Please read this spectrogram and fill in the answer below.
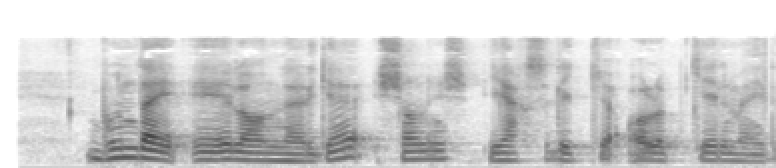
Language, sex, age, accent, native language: Uzbek, male, 18-24, Qashqadaryo, Uzbek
